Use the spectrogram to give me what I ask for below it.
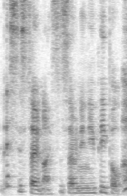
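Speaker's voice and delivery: usual speaking voice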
